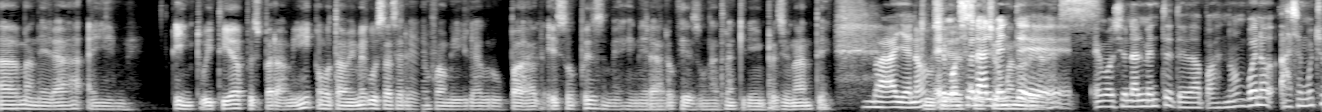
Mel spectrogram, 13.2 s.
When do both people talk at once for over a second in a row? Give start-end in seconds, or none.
9.2-11.1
